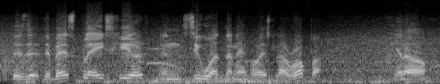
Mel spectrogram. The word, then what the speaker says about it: Zihuatanejo: And you pronounce the name here? Zihuatanejo. Zihuatanejo.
